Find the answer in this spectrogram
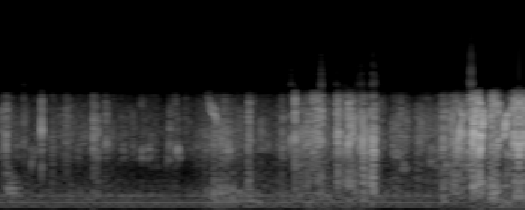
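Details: House sparrows gathered in a flock at a feeder in Collado Villalba; soft, scattered chirps at first build into louder, quicker chattering toward the end.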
